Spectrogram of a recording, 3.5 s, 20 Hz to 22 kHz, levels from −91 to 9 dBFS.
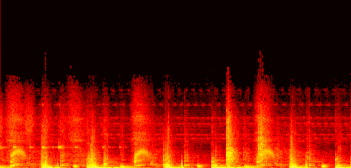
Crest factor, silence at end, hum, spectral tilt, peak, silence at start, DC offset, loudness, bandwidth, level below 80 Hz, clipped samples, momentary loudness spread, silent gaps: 16 dB; 0 s; none; -6 dB/octave; 0 dBFS; 0 s; under 0.1%; -19 LUFS; 11 kHz; -26 dBFS; under 0.1%; 5 LU; none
